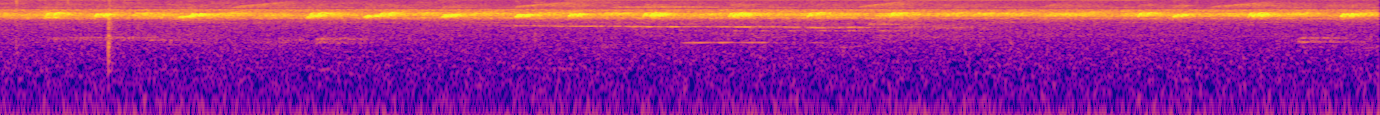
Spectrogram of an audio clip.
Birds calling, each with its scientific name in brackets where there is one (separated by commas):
Amazonian Grosbeak (Cyanoloxia rothschildii), Amazonian Barred-Woodcreeper (Dendrocolaptes certhia), Bartlett's Tinamou (Crypturellus bartletti)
